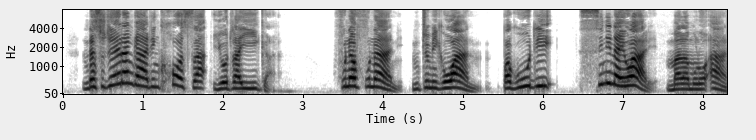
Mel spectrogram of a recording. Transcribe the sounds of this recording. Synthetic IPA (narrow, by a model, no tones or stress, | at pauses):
ndasɔt͡ʃɛlɛɾaŋɡat̬iŋkʰɔsajɔtaiːka̰ | funafunanḭm̩tumik̬iwanu | pak̬ut̬i | sindinaiwalɛ̰malamulɔʔaːn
